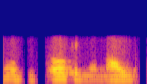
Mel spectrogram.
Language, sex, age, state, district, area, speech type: Tamil, female, 30-45, Tamil Nadu, Chengalpattu, urban, conversation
